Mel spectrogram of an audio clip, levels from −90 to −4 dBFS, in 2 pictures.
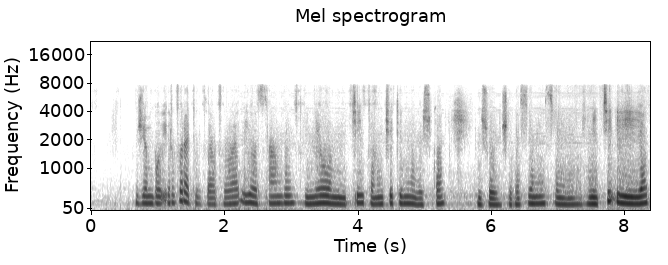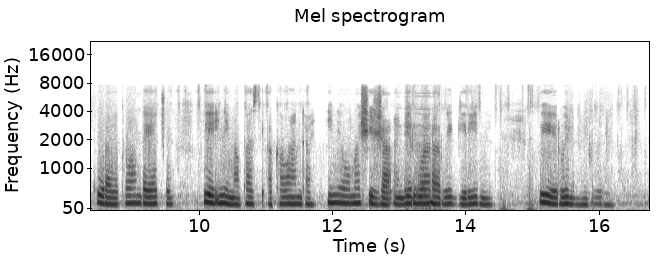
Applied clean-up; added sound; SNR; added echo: neural separator model SepFormer DNS4.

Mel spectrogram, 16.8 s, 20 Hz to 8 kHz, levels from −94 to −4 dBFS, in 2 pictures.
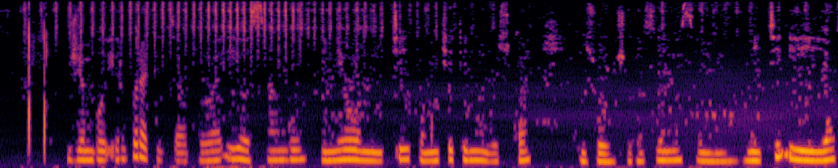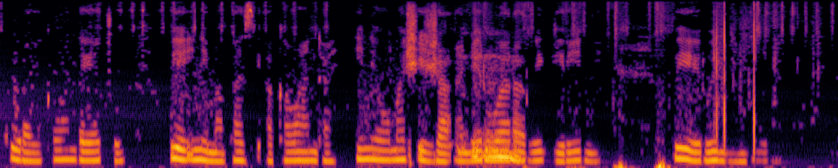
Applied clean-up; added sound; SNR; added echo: classical method spectral subtraction.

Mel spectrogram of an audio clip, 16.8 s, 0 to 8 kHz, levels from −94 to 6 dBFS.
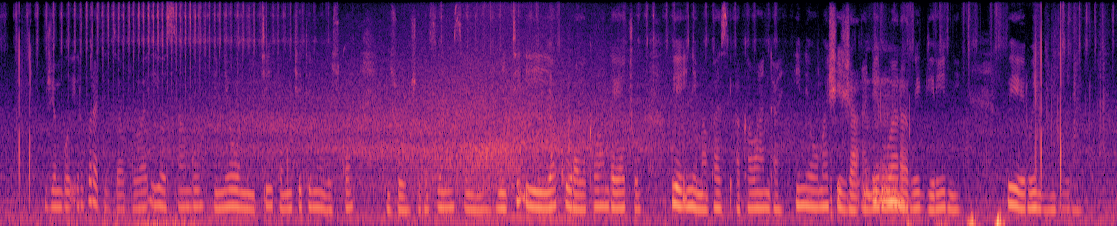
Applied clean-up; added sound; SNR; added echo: none; Rattle + Motor vehicle (road); 8 dB; none.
